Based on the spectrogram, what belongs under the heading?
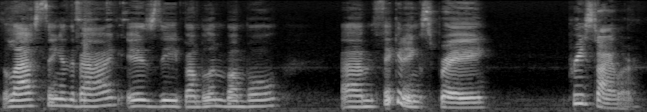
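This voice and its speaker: Speaking unhurriedly in a mid-range voice, a congested woman unboxes makeup samples as a beauty vlogger. She's chatty and effusive, though quick to feel disappointed.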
